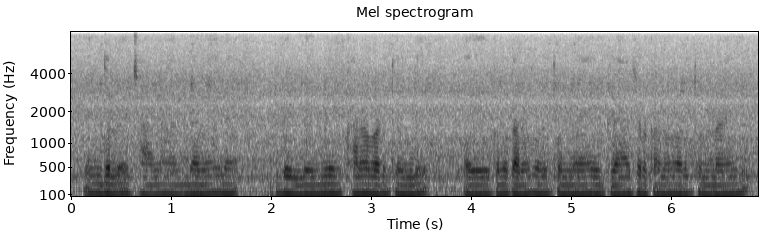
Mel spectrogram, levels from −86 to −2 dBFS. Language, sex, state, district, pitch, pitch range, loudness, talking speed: Telugu, male, Andhra Pradesh, Srikakulam, 115 Hz, 110-115 Hz, -18 LUFS, 85 wpm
